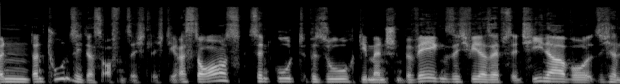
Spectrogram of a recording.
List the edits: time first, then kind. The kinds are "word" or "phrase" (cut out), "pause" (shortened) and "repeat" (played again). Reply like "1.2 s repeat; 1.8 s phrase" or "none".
2.4 s pause

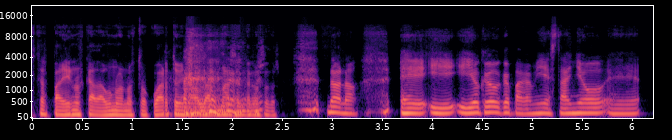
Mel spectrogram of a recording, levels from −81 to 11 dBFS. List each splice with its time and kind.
none

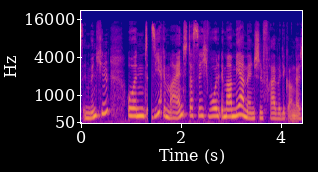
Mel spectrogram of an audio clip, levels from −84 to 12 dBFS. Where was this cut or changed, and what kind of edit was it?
1.6 s word

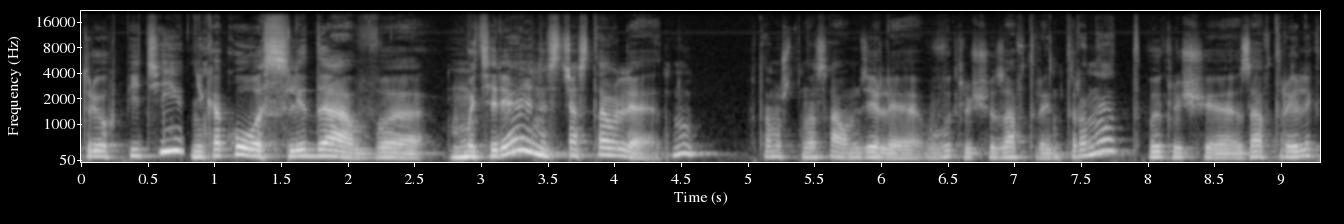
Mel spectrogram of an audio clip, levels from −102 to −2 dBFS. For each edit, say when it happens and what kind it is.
3.7 s phrase

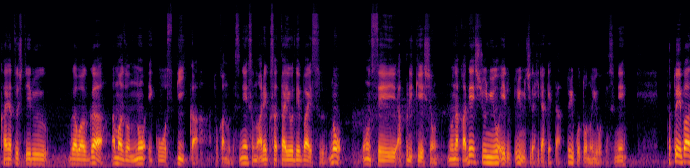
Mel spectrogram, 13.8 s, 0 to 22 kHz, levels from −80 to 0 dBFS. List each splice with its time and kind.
2.2 s pause

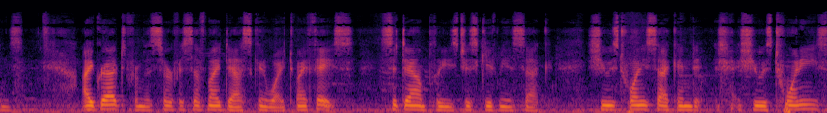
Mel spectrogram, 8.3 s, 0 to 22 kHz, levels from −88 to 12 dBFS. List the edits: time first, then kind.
1.3 s word

